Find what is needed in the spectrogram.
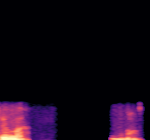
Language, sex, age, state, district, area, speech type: Kashmiri, male, 30-45, Jammu and Kashmir, Bandipora, rural, conversation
